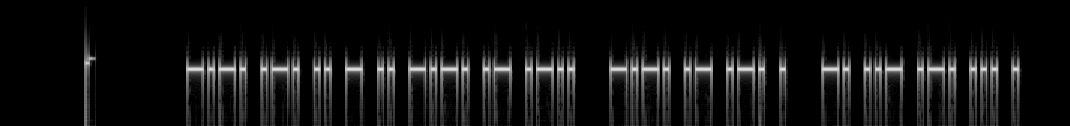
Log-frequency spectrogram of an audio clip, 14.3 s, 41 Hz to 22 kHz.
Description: Morse code, heard as a keyed tone, about 17 wpm, 700 Hz. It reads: CRITICAL CARE NURSE
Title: Practice QSO - Exchange 3 - More Info - 17wpm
